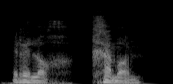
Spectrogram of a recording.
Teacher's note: se acentúan en la última sílaba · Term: agudas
